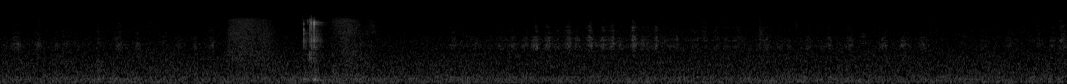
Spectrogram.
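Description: Watercolour brush strokes on paper, soft faint swishes coming and going, with one sharp light click about three seconds in.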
